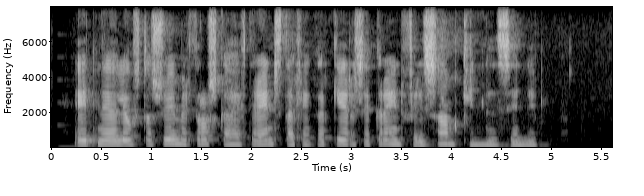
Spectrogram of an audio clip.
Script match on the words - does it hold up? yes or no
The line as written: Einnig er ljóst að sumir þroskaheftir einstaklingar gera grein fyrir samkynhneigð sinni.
no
